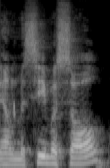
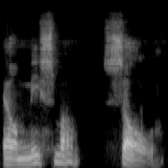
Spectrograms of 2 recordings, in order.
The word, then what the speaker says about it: El Mismo Sol: Jennifer Lopez, J Lo, in El Mismo Sol. Am I pronouncing it right?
